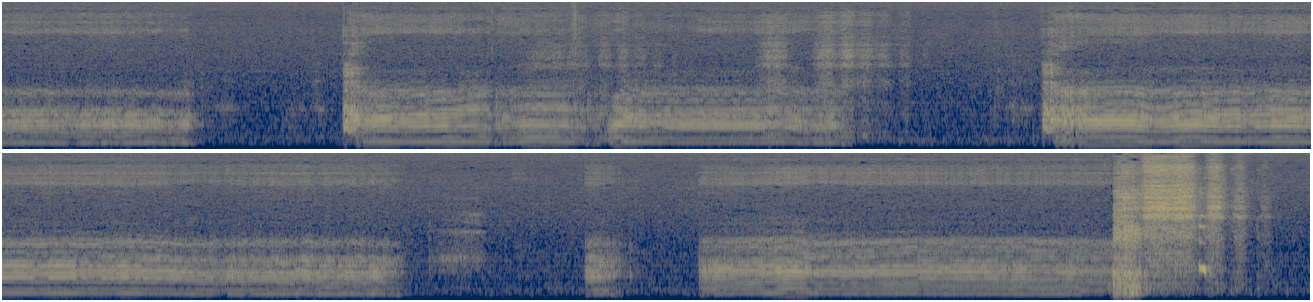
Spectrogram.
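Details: A dog making an unusual sound in the middle of barking: long, tonal, whining howl-like calls with wavering pitch, given in several bouts separated by short quiet gaps, with a brief noisy burst near the end.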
